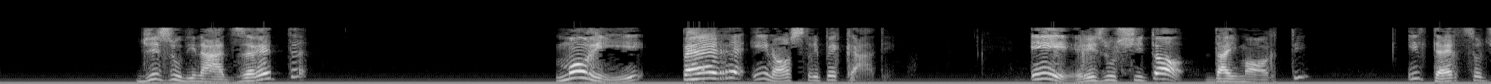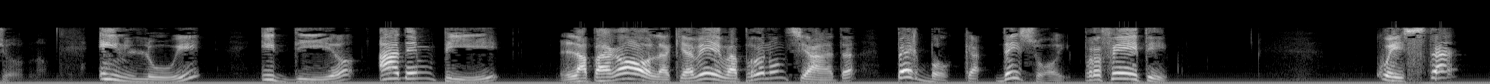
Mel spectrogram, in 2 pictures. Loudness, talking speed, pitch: -13 LUFS, 60 wpm, 100 Hz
